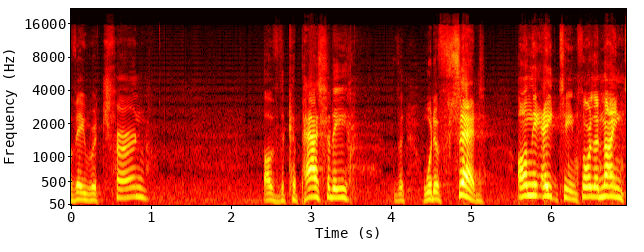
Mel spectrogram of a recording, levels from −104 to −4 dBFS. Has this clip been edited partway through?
no; 0 cuts

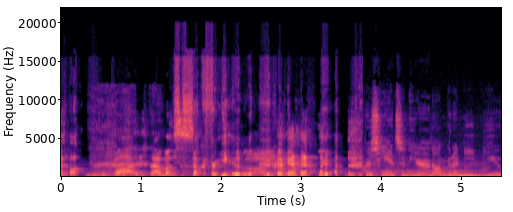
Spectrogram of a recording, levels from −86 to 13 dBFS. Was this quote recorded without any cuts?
no; 1 cut; at 3.7 s

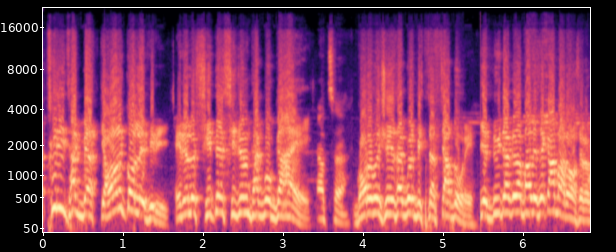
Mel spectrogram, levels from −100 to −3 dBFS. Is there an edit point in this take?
yes; 3 cuts; at 1.5 s, 3.8 s, 5.4 s

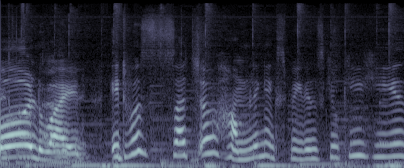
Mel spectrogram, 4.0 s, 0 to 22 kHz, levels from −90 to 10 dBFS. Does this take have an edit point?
no; 0 cuts

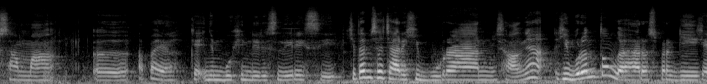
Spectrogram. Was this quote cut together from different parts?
yes; 1 cut; at 3.4 s

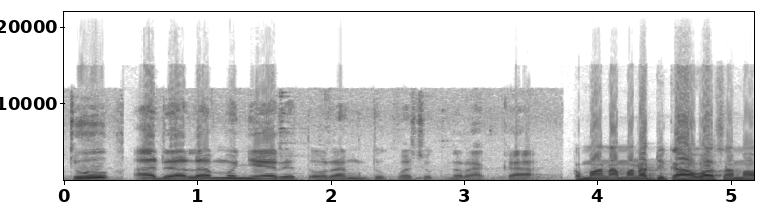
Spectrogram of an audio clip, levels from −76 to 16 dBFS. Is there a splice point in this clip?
yes; 1 cut; at 3.7 s

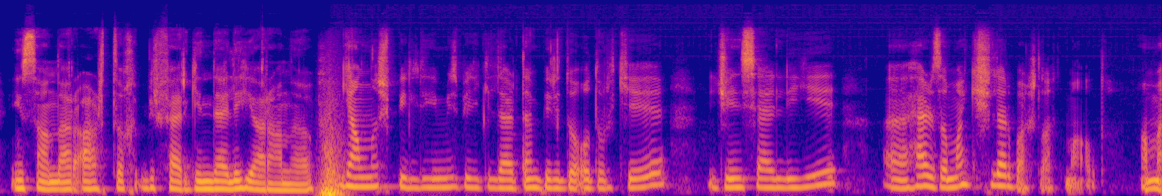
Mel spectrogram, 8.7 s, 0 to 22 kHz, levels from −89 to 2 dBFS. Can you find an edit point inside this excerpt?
yes; 1 cut; at 2.5 s

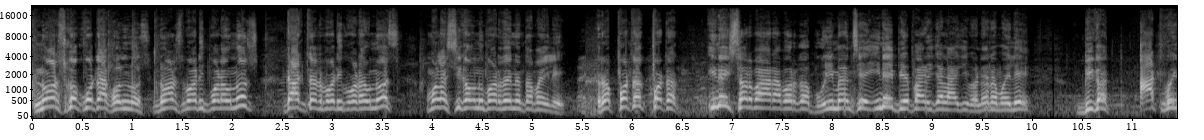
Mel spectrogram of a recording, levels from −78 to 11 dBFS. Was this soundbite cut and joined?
yes; 1 cut; at 5.5 s

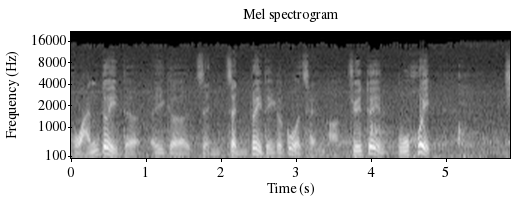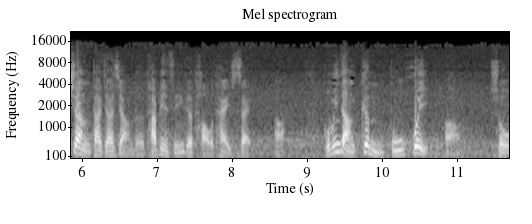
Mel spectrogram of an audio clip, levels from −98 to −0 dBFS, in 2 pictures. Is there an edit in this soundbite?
no; 0 cuts

